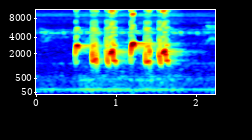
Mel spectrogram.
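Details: Bulbul song phrase for training hand-fed chicks and fledglings. Six quick, loud, whistled and slurred notes, alternating higher and lower, over a faint low rumble.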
